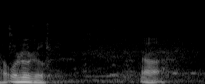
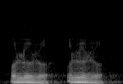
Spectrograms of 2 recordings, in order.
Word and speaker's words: Uluru: Just day before yesterday, I met the indigenous people around Kasa, the Uluru or something, Kasa Uluru. Difficult to pronounce. Uluru, isn't it?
